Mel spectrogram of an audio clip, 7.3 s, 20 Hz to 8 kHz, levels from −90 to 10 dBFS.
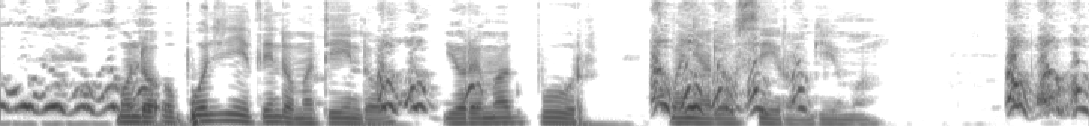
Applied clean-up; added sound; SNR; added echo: classical method Wiener filter.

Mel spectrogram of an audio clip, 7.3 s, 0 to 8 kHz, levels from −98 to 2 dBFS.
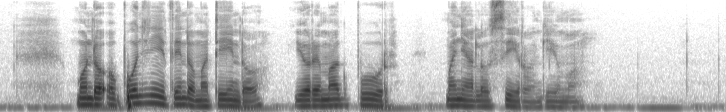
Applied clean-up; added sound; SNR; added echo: none; none; none; none.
